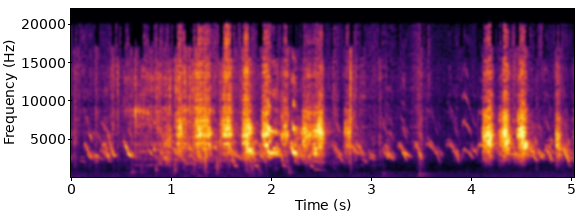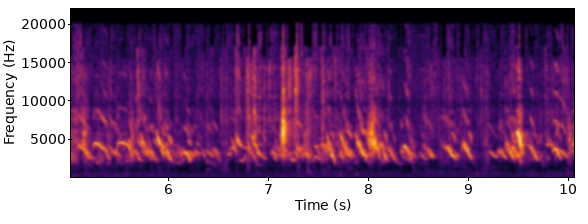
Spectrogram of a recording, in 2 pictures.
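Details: Numerous chicken chicks calling while playing and eating, a busy wash of high falling peeps swelling in loud bursts near the start and again midway, with occasional soft taps.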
